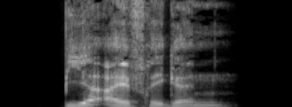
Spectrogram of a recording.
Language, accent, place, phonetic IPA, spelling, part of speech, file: German, Germany, Berlin, [biːɐ̯ˈʔaɪ̯fʁɪɡn̩], biereifrigen, adjective, De-biereifrigen.ogg
- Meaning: inflection of biereifrig: 1. strong genitive masculine/neuter singular 2. weak/mixed genitive/dative all-gender singular 3. strong/weak/mixed accusative masculine singular 4. strong dative plural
